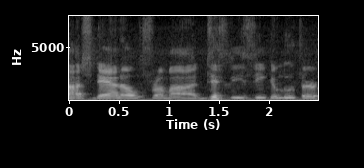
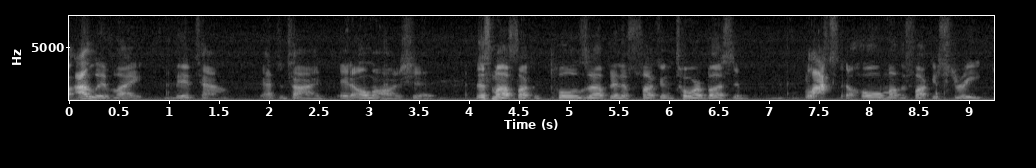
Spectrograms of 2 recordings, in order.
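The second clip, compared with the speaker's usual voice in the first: ordinary talk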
